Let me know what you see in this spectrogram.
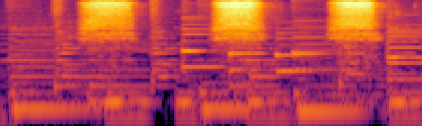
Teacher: Він приголосний, твердий. На звуковій схемі позначаємо його однією рискою. І ще цей звук глухий.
